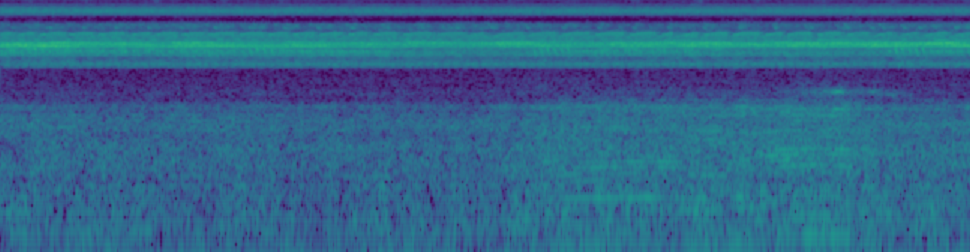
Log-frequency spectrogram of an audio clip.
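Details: Grass insects on a summer night, a steady unbroken high shrill drone holding one pitch throughout, with a fainter even higher band above it and a soft low rustle of background noise underneath.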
